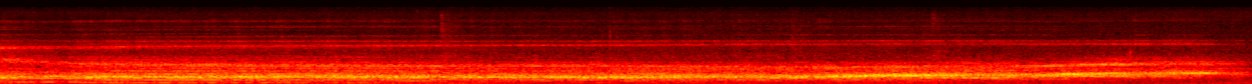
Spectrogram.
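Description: Recorded mezzo-soprano holding one long sung note with a nearly steady pitch, an example of her vocal distortion technique played back over loudspeakers. The note swells slightly a couple of seconds before it ends.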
